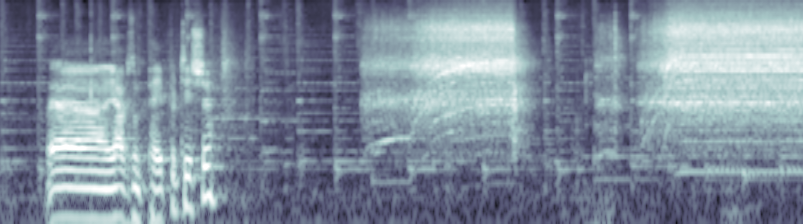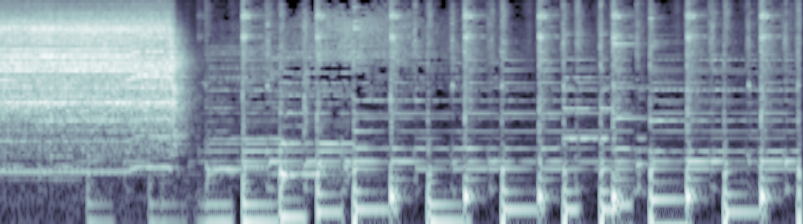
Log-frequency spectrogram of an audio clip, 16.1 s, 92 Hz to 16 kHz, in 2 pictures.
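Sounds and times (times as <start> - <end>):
background music with beat: 2.0 - 3.8, 10.0 - 16.0
cordless drill motor whining: 3.7 - 5.4, 6.0 - 10.0.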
